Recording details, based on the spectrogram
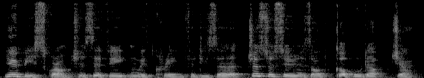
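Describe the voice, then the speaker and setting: Woman acting a booming, grumpy storybook giant. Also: lively intonation, fairly quick, warm tone, natural voice. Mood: grudging. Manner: booming, emphatic chanting and grumbling. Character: grumpy, greedy, child-eating male giant.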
